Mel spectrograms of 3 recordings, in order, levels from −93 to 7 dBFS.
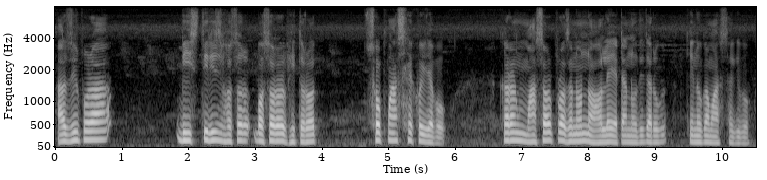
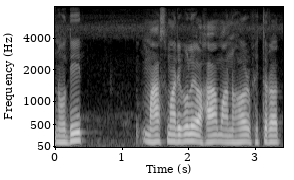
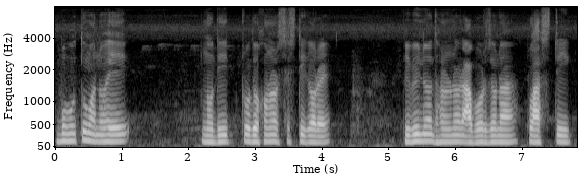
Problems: none marked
